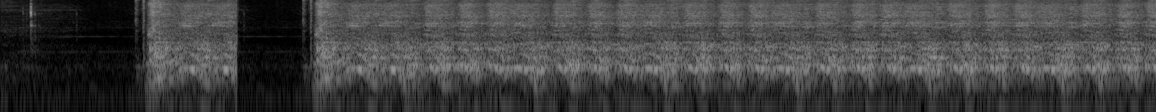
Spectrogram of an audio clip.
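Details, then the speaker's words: Jaguar X-Type crank no-start: starter spins engine evenly, never catches, no fuel pump hum; relay gives pump output while cranking, fuel pump under back seat found seized. "so basically everything's working apart from the fuel pump it could be out fuel um but I can't hear the fuel pump but because it's only coming on when you're crank it maybe we're not we're not hearing it"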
